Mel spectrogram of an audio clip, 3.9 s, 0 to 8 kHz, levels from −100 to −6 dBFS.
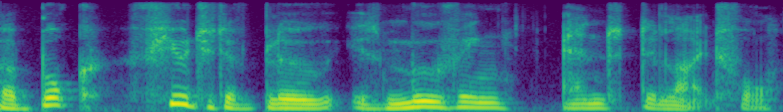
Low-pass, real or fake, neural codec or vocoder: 7.2 kHz; real; none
